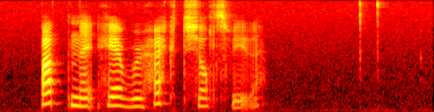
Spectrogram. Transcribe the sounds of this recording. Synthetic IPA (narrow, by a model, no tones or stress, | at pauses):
b̥æt̪n̩ɪheːʋəɹhœkt̪ʃɔlt̪sfḭːɾə̰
